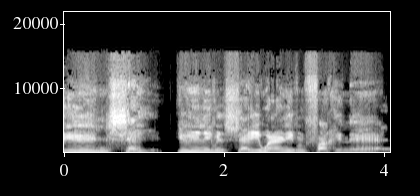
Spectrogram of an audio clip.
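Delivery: put-on Italian mobster accent and gangster voice. Retelling how Tori defended Jenny: imitating Tori, Italian mafia style. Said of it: "that was an impression".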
